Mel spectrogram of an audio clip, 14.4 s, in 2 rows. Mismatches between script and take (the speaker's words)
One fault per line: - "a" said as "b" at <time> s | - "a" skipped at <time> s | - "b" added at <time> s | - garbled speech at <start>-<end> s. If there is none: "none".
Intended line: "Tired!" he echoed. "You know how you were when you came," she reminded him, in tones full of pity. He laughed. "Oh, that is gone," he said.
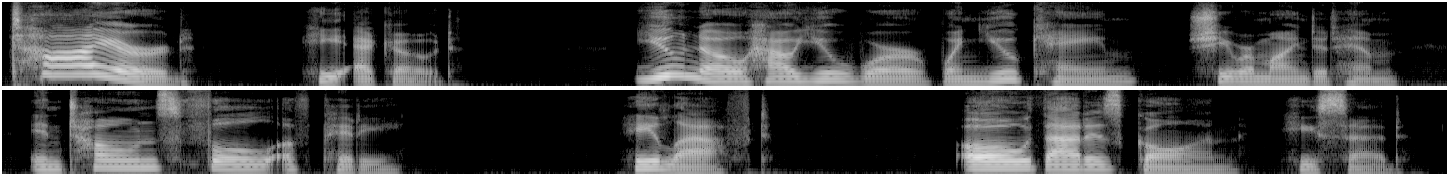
none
